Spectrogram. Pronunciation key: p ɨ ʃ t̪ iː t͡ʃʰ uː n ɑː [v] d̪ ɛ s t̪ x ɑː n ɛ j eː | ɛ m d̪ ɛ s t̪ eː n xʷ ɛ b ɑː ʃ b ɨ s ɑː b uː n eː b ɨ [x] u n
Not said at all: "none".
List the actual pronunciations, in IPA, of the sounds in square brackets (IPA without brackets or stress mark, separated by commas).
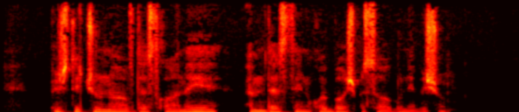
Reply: v, ʃ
